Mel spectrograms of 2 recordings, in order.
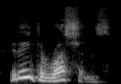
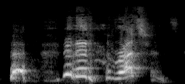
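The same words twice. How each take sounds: First: Said in the usual way. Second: High, slow, laughing it out. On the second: Real, not acted. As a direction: laugh through the words. Laughs then repeats higher.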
